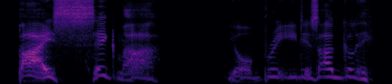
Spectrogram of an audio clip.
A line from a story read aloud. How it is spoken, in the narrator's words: rasped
